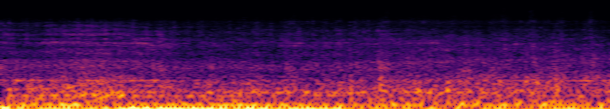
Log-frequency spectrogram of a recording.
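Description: A train pulls out of Poughkeepsie station with a loud, continuous low rumble and steady rolling rail noise, heard close by.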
